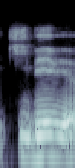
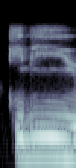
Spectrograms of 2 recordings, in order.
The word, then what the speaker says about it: Quibe: c'est Kibé, enfin, Kibi ou, ou Quib, comme vous voulez, parce que ça se prononce comme on veut, .fr.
